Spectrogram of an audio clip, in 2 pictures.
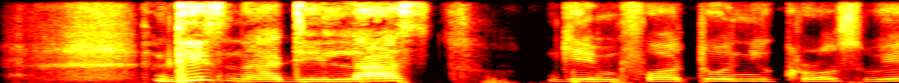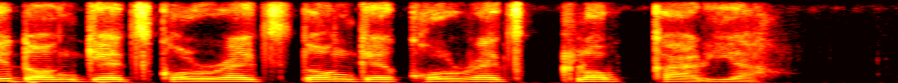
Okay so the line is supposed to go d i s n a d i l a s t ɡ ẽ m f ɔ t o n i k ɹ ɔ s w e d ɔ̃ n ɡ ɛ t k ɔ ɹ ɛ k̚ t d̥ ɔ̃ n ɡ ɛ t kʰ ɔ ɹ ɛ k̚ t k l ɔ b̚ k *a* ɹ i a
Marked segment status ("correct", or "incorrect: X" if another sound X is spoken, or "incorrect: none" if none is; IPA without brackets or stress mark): correct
